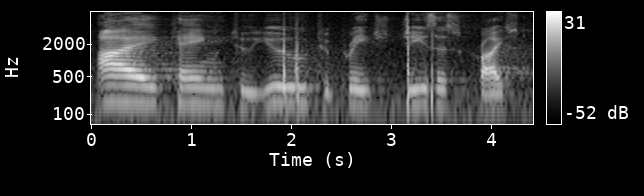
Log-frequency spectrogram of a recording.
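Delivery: very slow, weighted preacher's delivery; emphatic declaration. Acted. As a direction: set each word down slowly, starting loud. Paul's solemn point after the grandeur.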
